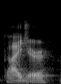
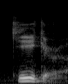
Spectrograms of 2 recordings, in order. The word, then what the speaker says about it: Giger: is it pronounced Geiger? Or? – I think it's Giger.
